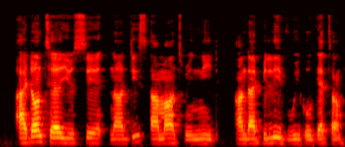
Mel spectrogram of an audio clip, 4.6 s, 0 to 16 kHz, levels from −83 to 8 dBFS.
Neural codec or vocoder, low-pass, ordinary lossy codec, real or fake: none; 10.8 kHz; none; real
